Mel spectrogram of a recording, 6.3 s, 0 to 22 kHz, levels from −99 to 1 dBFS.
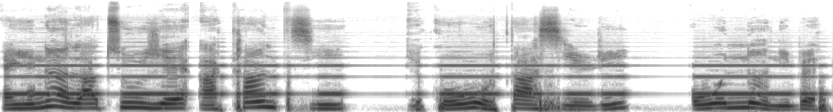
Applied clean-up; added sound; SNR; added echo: neural mask model RNNoise.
